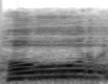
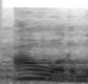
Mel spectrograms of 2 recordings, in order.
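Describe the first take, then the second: First: "hour" said literally with a sounded h; as spelled. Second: "Hour" with silent h, "awer"; English pronunciation. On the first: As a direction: read "hour" as written, ho-ur. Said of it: "nggak bacanya hour". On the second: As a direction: drop the h from "Hour". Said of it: "Hour bacanya". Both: Shown as a demonstration.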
